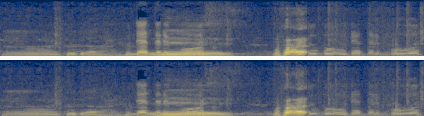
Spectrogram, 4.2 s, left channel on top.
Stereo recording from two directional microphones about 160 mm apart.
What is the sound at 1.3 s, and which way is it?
Speech, 85° left.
